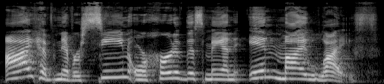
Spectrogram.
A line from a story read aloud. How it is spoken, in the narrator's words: Candy yelled out in court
